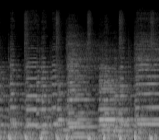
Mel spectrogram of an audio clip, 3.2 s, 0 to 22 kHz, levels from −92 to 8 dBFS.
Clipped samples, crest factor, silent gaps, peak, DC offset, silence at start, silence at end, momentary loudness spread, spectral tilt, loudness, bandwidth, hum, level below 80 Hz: under 0.1%; 16 dB; none; -16 dBFS; under 0.1%; 0 s; 0 s; 5 LU; -6.5 dB/octave; -33 LUFS; 16 kHz; none; -38 dBFS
